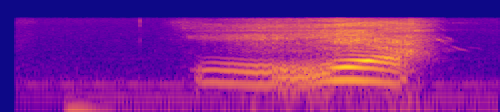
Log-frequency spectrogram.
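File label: "shi2yue4", female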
